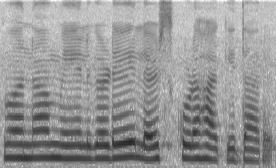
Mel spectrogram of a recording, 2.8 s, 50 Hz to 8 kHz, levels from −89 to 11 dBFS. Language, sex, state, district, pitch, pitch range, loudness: Kannada, female, Karnataka, Bidar, 230 Hz, 215-240 Hz, -14 LUFS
